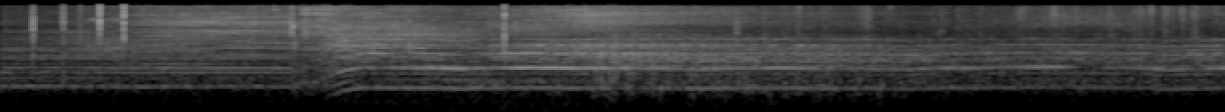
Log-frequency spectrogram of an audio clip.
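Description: An engine running at a steady pitch, which dips and climbs back up about a second and a half in. A few sharp clicks come near the start.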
